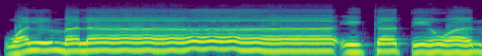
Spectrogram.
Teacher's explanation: nun ni kena dengungkan dua harakat sebab dia bersabdu wajibul gunnah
